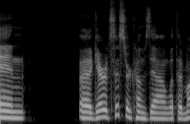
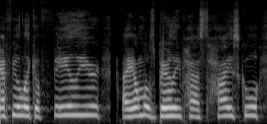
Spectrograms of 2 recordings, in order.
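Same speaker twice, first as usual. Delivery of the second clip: high, louder mock wail, without real sobs; retold bawling; 6 semitones higher, 5 dB louder than usual. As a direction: re-enact a tearful outburst, pitched up. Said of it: "I start bawling my ass".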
